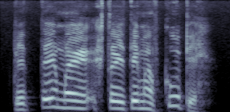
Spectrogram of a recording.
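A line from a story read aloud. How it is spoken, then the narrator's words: Grumble. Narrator (Ukrainian): буркнув Бореас Мун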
